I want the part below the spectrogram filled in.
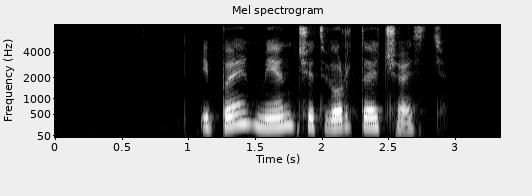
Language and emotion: Russian, neutral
